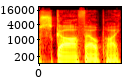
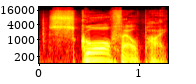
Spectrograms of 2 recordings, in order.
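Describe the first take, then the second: First: The first syllable sounds like 'scar'. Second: The first syllable sounds like 'score'. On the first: The speaker calls it wrong. "it's not" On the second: The speaker calls it right. "it's actually Scorfell-Pike. Apparently that's the correct pronunciation"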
